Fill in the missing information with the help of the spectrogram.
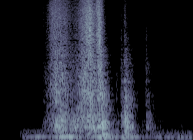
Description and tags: Stereo recording of a shoe scraping a brick by Foley artist DeLisa M. White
